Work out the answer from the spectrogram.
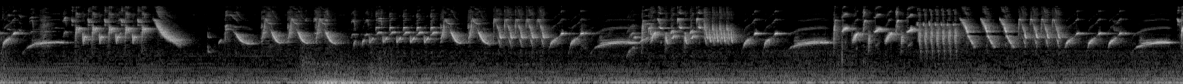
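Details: Caged European goldfinch during mating, singing a fast, dense twittering song of tinkling, buzzy and rapidly trilled high notes with sweeping slurs, nearly continuous with brief pauses, over a low steady hum.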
